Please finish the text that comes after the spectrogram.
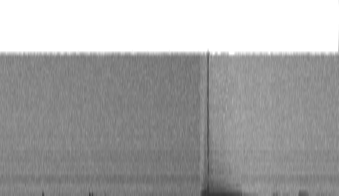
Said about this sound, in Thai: เปิดแอร์หน่อยไหมจะได้ไม่ร้อนเริ่มร้อนแล้ว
